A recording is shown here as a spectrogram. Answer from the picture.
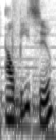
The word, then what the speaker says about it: Albisu: And if you'd like to follow me on social media, that's at Alex Albisu. My last name is spelled A-L-B as in boy, I-S as in Sam, U.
